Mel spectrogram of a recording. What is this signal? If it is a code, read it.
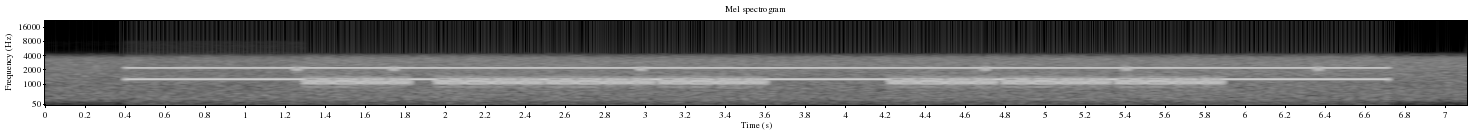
300-baud modem data (Bell 103 tones), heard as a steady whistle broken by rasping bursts, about 300 baud, 200 Hz shift, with phone line noise.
